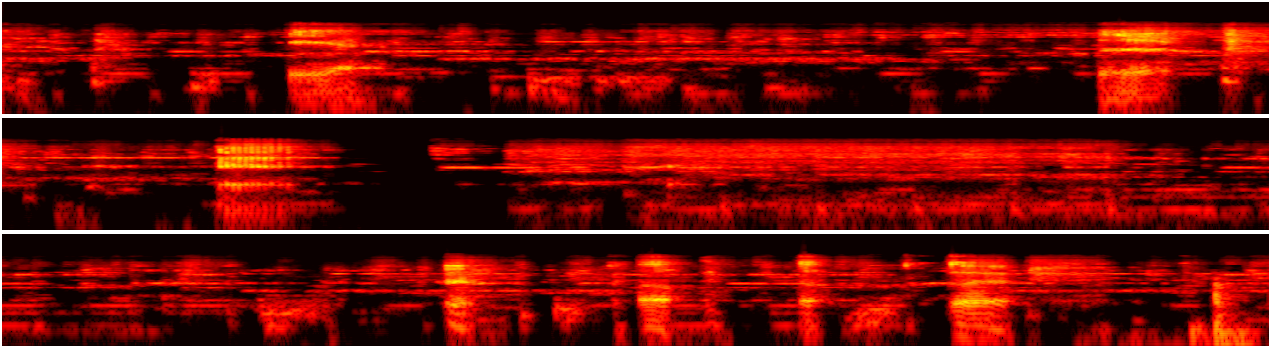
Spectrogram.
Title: Burping Fun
